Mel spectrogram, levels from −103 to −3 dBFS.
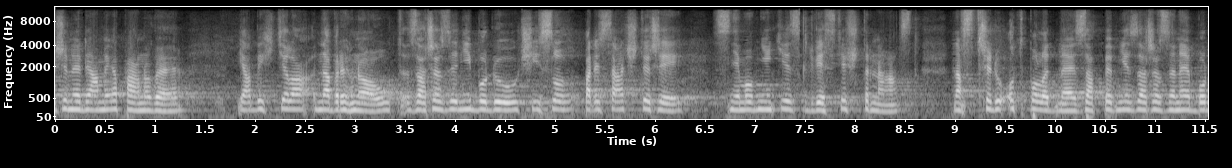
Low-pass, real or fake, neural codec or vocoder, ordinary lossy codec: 10.8 kHz; real; none; AAC, 48 kbps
